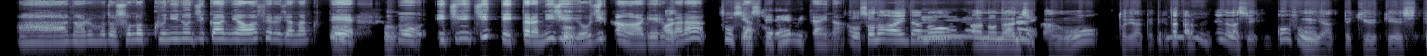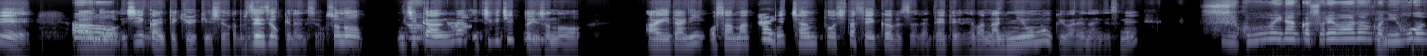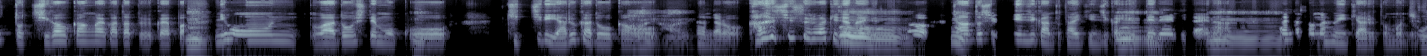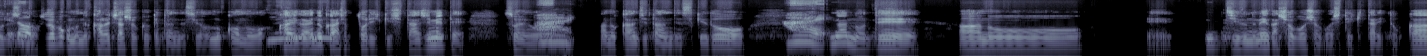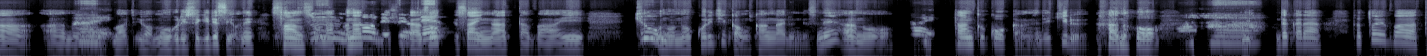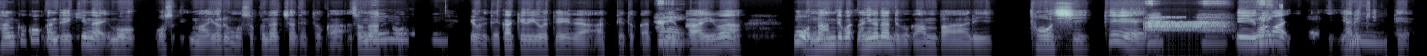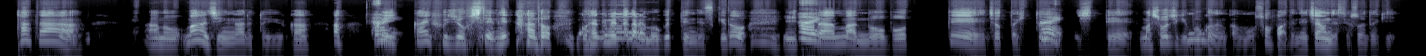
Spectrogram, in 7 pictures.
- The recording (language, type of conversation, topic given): Japanese, podcast, 休むべきときと頑張るべきときは、どう判断すればいいですか？
- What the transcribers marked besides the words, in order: laughing while speaking: "監視するわけ"; laughing while speaking: "あの"; unintelligible speech; laughing while speaking: "浮上してね、あの"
